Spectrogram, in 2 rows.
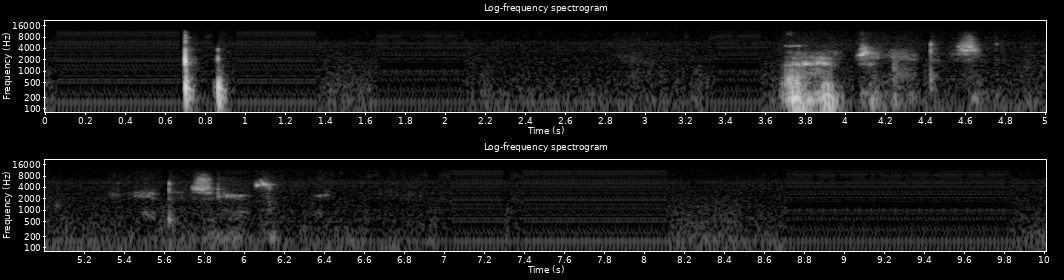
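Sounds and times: person whispering: 3.7 - 6.5.

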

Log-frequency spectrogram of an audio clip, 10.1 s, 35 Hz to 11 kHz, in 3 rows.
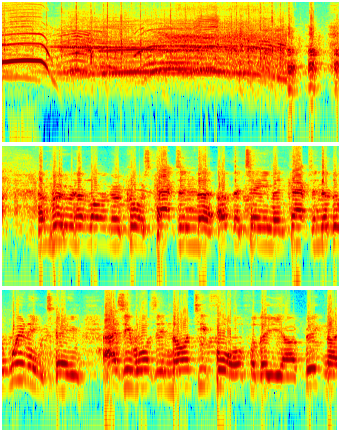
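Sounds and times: crowd cheering and whooping: 0.0 - 3.4.

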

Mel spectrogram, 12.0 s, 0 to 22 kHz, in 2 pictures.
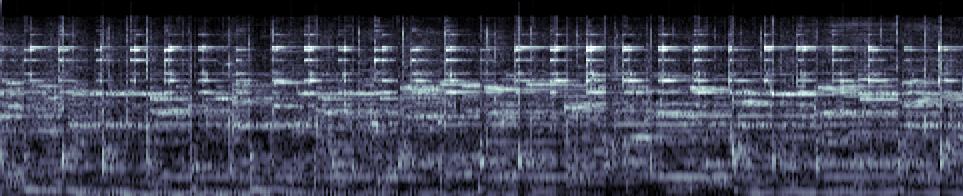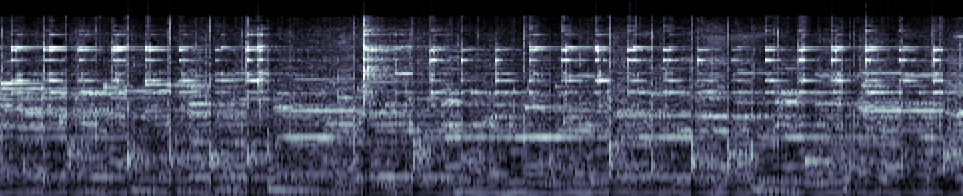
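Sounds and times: drum beat: 0.0 - 10.0
metallophones ringing: 0.0 - 12.0.

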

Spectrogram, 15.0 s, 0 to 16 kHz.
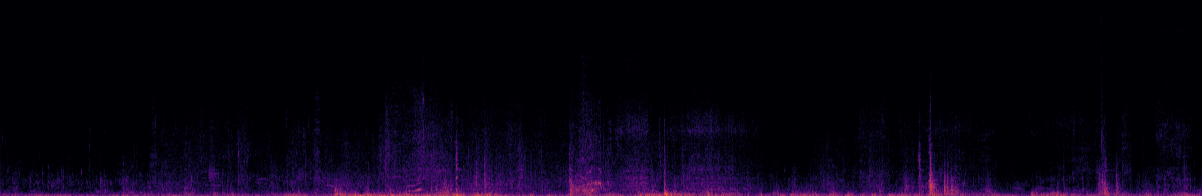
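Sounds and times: wind buffeting microphone: 0.0 - 15.0
boat fittings knocking: 11.2 - 15.0.

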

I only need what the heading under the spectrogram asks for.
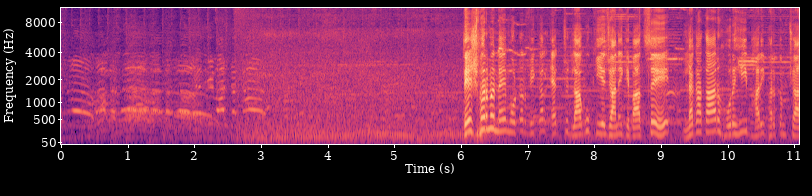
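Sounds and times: crowd voices: 0.0 - 11.0
road traffic: 0.0 - 11.0.

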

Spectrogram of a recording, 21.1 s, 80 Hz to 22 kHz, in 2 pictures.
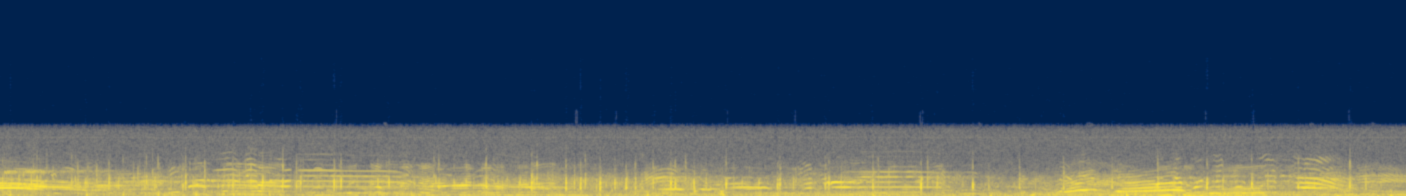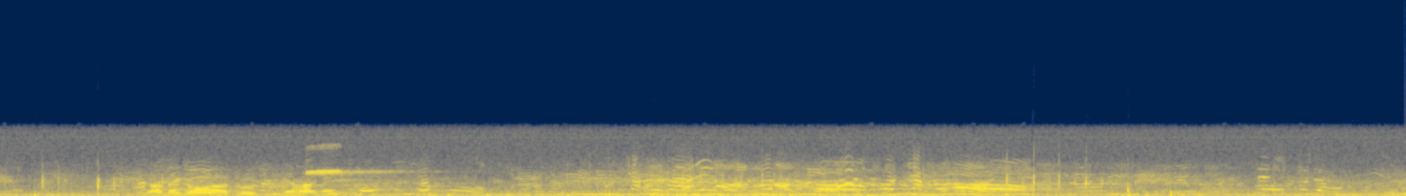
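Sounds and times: spectators chatter: 0.0 - 21.0
children calling and shouting: 13.3 - 21.0.

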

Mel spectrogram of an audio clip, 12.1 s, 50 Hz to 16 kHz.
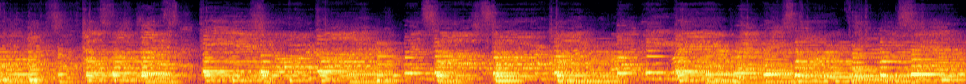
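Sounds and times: chorus singing: 0.0 - 12.0
grand piano accompaniment: 0.0 - 12.0.

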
